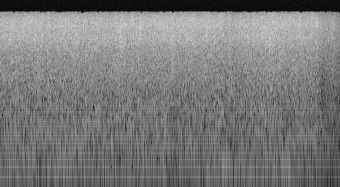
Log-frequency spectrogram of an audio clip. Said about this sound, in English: Look at the wheel just starting to run. We put water on the wheel, and now the mill is powered by water.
